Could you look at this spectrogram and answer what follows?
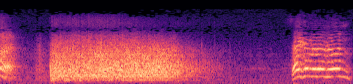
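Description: A naval cannon broadside fired by the first division of a ship's guns crashes out as one long, heavy roaring blast. It rumbles for nearly two seconds, fades, and then a voice shouts.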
